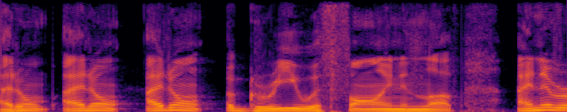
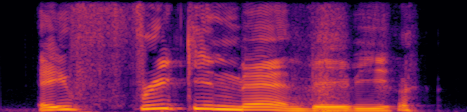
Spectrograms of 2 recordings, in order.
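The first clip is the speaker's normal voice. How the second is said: very slow, high-pitched Midwestern guy voice; 7 semitones higher than usual. Doing an impression for others to guess, imitating Micaiah. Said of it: "You sound like a Midwestern guy".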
